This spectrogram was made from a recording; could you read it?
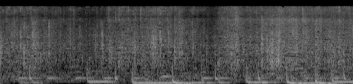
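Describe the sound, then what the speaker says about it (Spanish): Zucchini and onion frying together in a pan give a steady close sizzle that runs throughout, with low knocks and scrapes from stirring breaking in at intervals. "Aquí ya eché la calabacita, ya para que se fría con la cebolla"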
